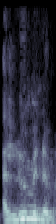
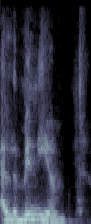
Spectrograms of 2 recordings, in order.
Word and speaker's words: aluminium: you're going to use aluminum i know that in the us you say aluminum we say aluminium um aluminium paper because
